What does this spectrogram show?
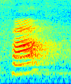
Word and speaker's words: fada: Olha só quando a gente fala fada. Tá vendo como fá, ele tem um som mais forte? Então, o fá é a sílaba tônica dessa palavra. Tá?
